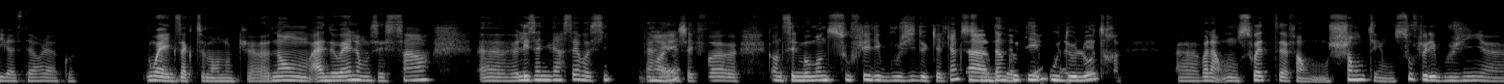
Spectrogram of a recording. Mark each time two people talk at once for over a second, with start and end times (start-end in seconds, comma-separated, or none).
9.7-11.0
